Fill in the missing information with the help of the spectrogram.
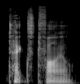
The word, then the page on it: text file: British English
